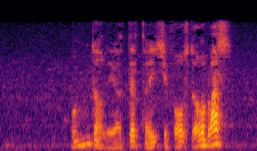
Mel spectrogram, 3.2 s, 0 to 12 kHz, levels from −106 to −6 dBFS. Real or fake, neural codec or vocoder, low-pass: real; none; 7.2 kHz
